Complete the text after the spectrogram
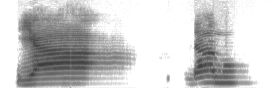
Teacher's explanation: आ को खींचे, मध्य हुक्मी है यहाँ पे।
